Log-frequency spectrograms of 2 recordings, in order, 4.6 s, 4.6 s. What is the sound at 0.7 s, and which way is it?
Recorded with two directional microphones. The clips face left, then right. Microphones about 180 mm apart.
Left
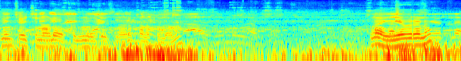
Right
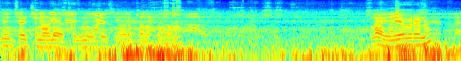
Speech, 20° left (ahead or behind).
